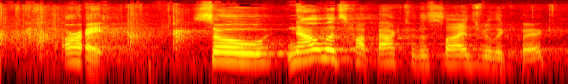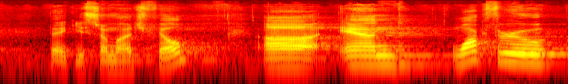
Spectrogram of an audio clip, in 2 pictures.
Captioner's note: applause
